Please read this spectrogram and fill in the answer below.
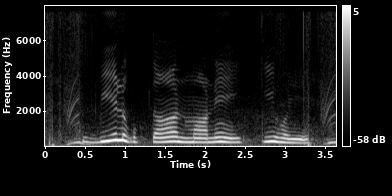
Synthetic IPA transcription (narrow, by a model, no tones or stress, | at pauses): biːlɡʊp̚t̪aːnmaːnekiɦoe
